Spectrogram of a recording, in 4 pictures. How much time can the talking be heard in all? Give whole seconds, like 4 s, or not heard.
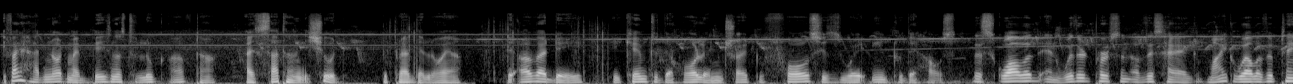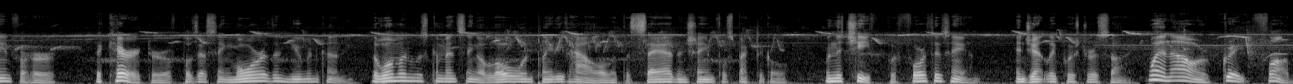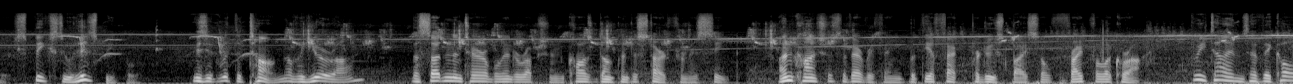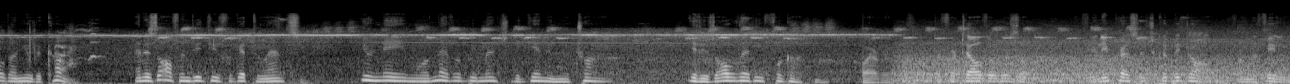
51 s.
